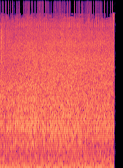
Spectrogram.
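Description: Steady, loud road traffic noise from cars passing at a city intersection, with a heavy low rumble.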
